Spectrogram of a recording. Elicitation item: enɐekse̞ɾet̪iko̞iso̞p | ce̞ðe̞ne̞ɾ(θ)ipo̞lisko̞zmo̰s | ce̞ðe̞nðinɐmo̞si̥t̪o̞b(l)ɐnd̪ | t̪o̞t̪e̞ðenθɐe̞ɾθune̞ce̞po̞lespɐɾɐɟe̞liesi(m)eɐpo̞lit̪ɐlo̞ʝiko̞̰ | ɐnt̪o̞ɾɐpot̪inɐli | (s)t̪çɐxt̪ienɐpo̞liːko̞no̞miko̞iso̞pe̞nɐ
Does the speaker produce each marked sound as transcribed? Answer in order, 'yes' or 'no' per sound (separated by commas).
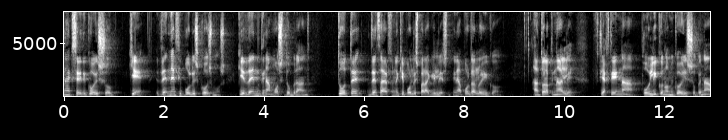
yes, no, no, no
